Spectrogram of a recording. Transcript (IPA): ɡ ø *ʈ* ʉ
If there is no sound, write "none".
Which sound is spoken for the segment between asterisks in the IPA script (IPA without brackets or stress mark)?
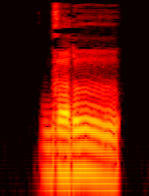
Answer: ɾ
